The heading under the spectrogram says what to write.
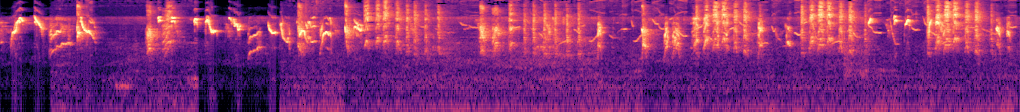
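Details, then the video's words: Female great-billed seed-finch in captivity calling a lot: bursts of rapid chirps and short slurred whistles, some rising and some falling, repeated in clusters with brief pauses, amid sharp clicks and cage noises. "FÊMEA DE BICUDO PIANDO MUITO"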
